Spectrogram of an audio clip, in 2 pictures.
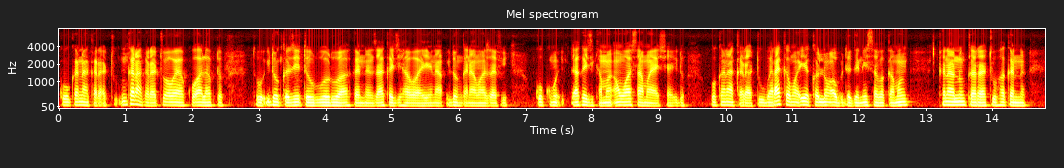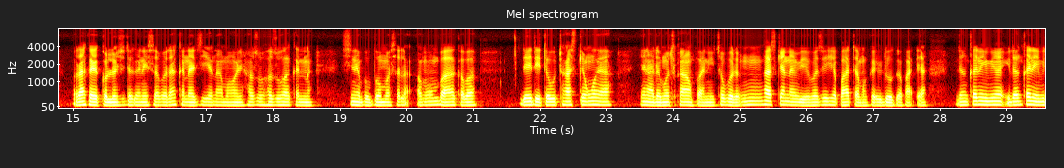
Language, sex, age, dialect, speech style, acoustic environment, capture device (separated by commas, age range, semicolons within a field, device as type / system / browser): Hausa, male, 18-24, Nigeria - Kano, tired, nature, mobile / Linux / Chrome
